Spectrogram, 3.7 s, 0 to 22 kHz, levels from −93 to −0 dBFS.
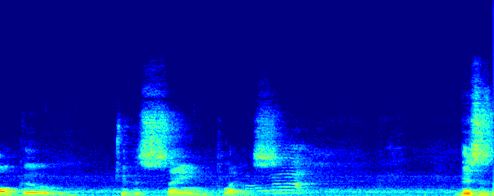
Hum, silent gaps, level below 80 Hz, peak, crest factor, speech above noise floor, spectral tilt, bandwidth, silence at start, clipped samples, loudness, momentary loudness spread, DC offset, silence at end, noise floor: none; none; -64 dBFS; -14 dBFS; 22 dB; 20 dB; -4.5 dB/octave; 13.5 kHz; 0 s; under 0.1%; -37 LUFS; 25 LU; under 0.1%; 0 s; -55 dBFS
